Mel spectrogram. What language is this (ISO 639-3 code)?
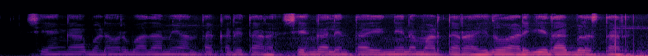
kan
